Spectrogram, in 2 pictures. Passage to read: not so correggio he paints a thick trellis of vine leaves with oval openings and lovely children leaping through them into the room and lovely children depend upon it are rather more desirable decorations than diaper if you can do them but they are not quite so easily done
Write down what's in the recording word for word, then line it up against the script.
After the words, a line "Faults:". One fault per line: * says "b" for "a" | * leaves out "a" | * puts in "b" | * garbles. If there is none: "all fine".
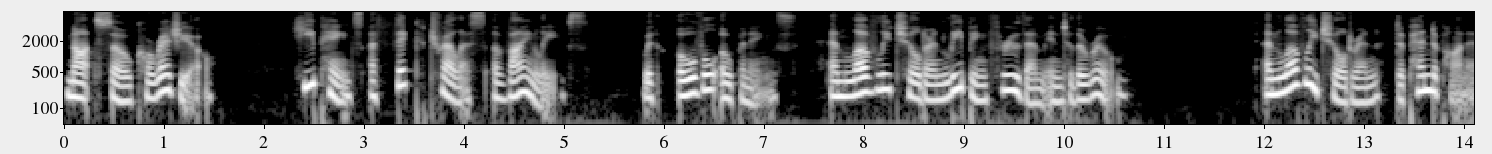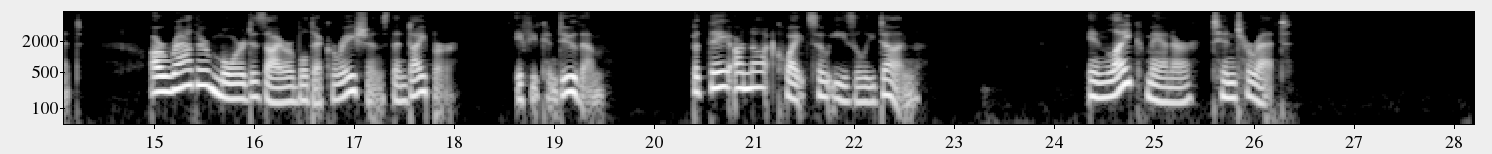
not so correggio he paints a thick trellis of vine leaves with oval openings and lovely children leaping through them into the room and lovely children depend upon it are rather more desirable decorations than diaper if you can do them but they are not quite so easily done in like manner tintoret
Faults:
* puts in "in like manner tintoret"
